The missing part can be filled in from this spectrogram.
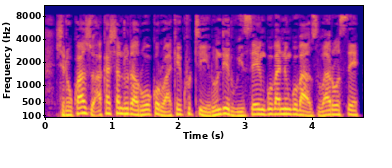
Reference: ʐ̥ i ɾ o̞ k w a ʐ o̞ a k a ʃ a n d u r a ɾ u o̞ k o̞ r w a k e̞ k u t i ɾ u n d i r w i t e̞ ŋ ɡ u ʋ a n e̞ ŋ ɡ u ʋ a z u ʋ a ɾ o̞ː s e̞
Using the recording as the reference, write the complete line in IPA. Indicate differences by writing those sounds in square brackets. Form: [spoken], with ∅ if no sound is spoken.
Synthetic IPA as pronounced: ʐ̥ i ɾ o̞ k w a ʐ o̞ a k a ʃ a n d u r a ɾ u o̞ k o̞ r w a k e̞ k u t i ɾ u n d i r w i [s] e̞ ŋ ɡ u ʋ a n e̞ ŋ ɡ u ʋ a z u ʋ a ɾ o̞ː s e̞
